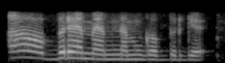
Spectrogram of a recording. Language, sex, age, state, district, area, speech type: Kannada, female, 18-30, Karnataka, Bellary, urban, conversation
